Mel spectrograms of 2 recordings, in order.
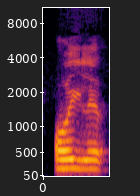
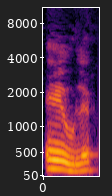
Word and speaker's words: Euler: segunda propuesta la plantea Leonard oiler o Euler como lo quieran pronunciar sí Euler es otro matemático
